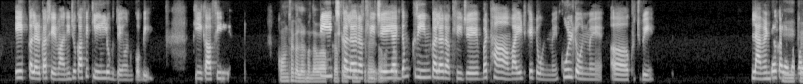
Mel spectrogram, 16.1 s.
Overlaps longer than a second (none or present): present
